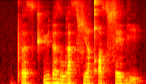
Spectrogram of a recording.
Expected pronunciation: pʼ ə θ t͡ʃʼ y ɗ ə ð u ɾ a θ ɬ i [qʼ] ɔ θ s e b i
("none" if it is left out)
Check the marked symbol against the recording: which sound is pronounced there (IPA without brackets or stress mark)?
qʼ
